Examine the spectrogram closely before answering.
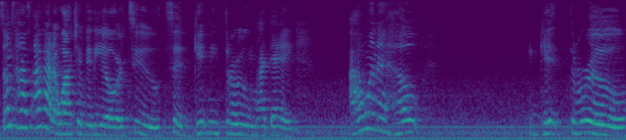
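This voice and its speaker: A woman speaks at a fairly slow pace with long, frequent pauses and very wide pitch swings, with audible room echo and noticeable background noise. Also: medium pitch for a woman. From New Jersey. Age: 20s. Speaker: vlogger. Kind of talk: casual chat. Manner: stutters sometimes.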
